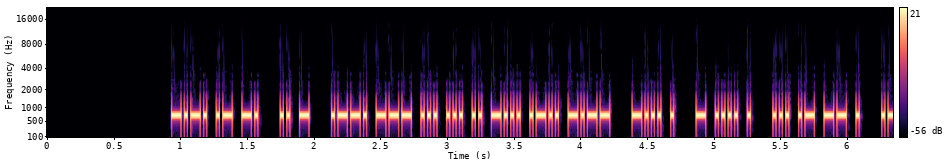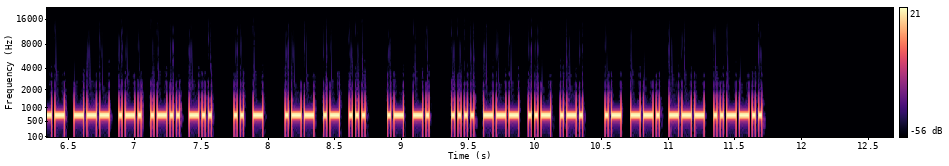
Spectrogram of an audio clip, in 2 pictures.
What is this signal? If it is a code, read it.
Morse code, heard as a keyed tone, about 49 wpm, 700 Hz. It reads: CAN IT POSSIBLY BE THE SAME WORLD IT WAS AN HOUR AGO?
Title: Sentences from Top 1300 Words 50wpm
